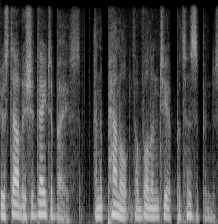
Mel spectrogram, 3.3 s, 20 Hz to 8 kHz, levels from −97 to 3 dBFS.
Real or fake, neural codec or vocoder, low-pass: fake; codec, 16 kHz, 0.5 kbps, X-Codec, WavLM features, trained on Multilingual LibriSpeech; 7.2 kHz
